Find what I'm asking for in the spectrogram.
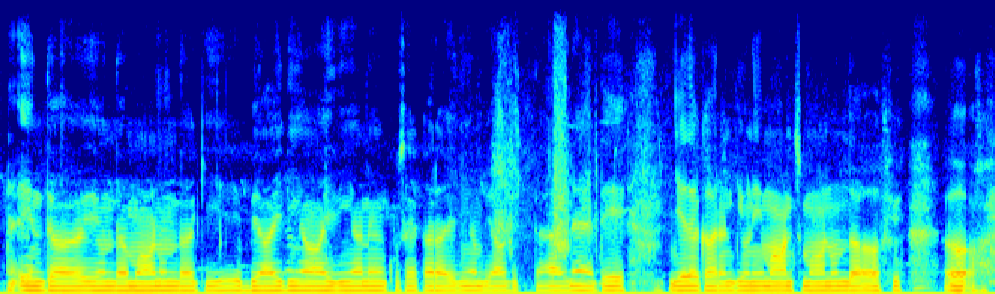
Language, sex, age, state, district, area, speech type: Dogri, male, 18-30, Jammu and Kashmir, Udhampur, rural, spontaneous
